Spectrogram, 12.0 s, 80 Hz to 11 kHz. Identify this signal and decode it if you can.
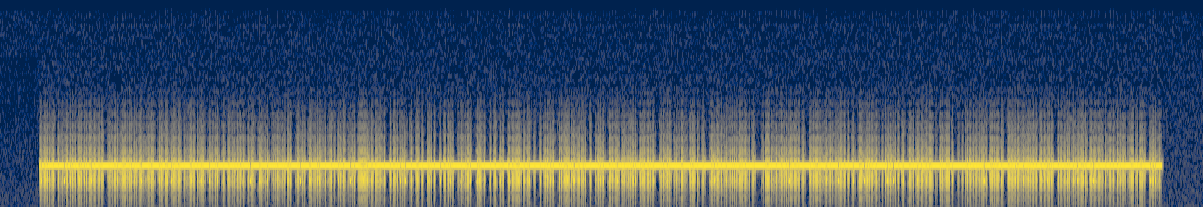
Weather fax (radiofax), 120 lines a minute, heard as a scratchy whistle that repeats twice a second.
